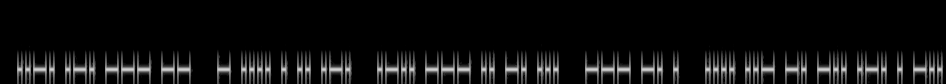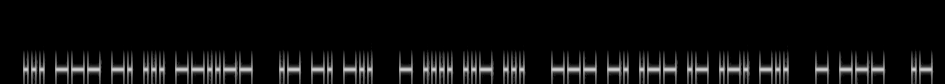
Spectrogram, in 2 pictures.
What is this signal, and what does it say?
Morse code, heard as a keyed tone, about 30 wpm, 700 Hz. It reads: FROM THEIR LOINS ONE HUNDRED SONS, AND THUS ONWARD TO A
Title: A Sound Of Thunder 30wpm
